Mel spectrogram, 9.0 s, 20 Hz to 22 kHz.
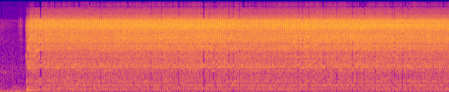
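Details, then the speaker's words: Gardena 380 C push reel mower backlapped with a drill spinning the reel backwards and 120-grit lapping compound: steady, even scraping hiss with no single blade knocking; reel lapping smoothly. "so as it turns you can hear it's pretty pretty smooth even turn you don't hear one of the blades knocking and the rest being smooth it sounds good"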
